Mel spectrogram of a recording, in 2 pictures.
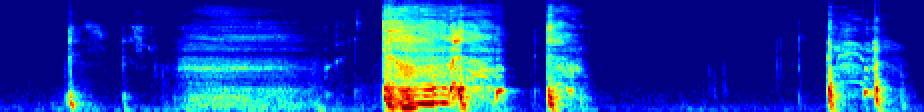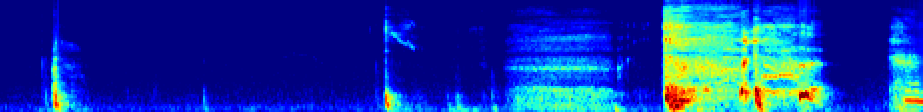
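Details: Cough that will not quit, with throat and lungs constantly tickly: repeated harsh coughing fits with throat clearing and breaths between bouts; persistent cough.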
